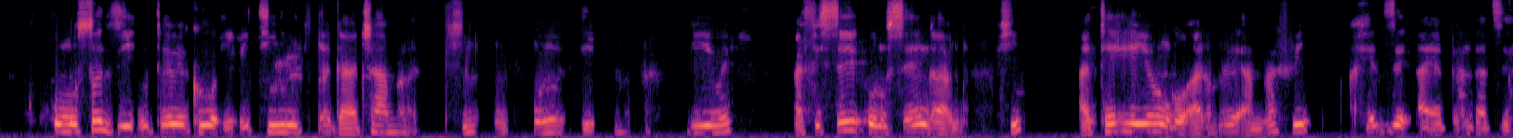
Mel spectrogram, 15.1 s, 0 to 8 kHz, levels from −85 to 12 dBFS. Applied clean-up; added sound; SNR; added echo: neural diffusion model UNIVERSE++.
